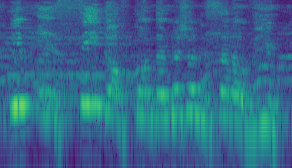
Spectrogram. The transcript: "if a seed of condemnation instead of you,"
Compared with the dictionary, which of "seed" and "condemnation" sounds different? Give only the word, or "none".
none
